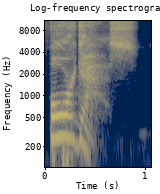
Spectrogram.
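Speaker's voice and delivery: a hint of the boss harping on it; mock insistence. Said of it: "He just kept saying".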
